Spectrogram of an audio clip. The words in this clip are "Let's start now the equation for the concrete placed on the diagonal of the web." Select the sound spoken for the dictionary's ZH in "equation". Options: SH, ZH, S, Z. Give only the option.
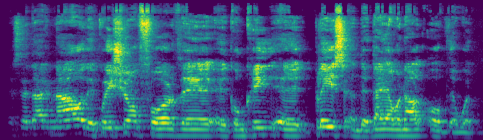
S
